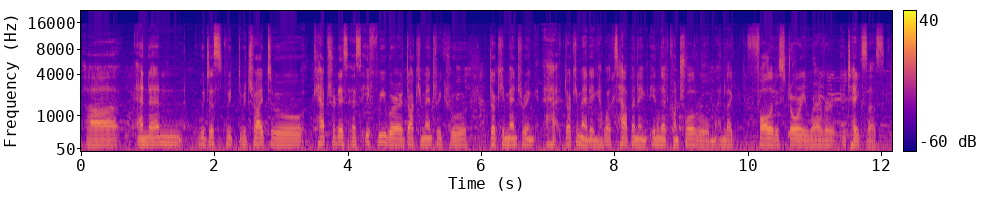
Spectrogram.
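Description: A man's voice: medium pitch, fairly even intonation, moderate pace, hardly any pauses, dark tone. A man in a casual red carpet interview, explaining his work matter-of-factly. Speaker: cinematographer.

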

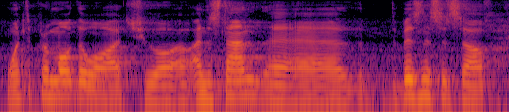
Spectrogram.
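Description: A man answers questions on a live panel, stopping and restarting his words with frequent filler sounds. His voice is at an everyday middle pitch. Faint ambient noise sits in the background. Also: steady tone, fairly quick.

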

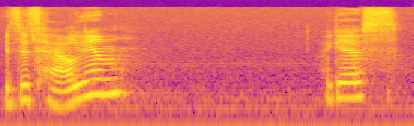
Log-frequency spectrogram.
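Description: A young makeup vlogger who speaks English as a second language chats through a tutorial in a small room at home with makeup shelves. Her fairly high voice has lively intonation and a slow pace, and she rambles, thinks aloud, and often drops to a whisper as she works.

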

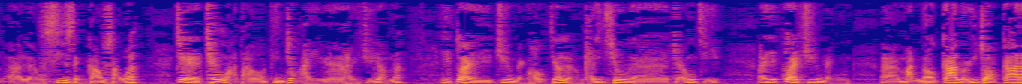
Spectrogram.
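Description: A male radio presenter with a Hong Kong Cantonese accent explains history in a very husky, rough voice. His pitch rises and falls animatedly, and he draws out the ends of phrases as he sets out each point.

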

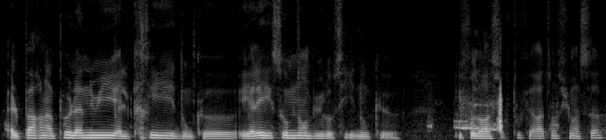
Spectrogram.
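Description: A man making a casual inquiry over the phone, halting and earnest in his delivery. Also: medium pitch, steady tone, creaky, a little mellow, dull audio. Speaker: prank caller. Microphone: telephone call. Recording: noisy telephone prank recording.

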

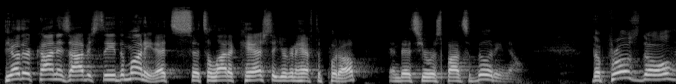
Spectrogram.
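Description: A man with a notably high voice speaks at a business seminar, direct and emphatic. He is a middle-aged restaurant owner sharing hard lessons in a casual, conversational way. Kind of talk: live seminar talk. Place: conference hall.

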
